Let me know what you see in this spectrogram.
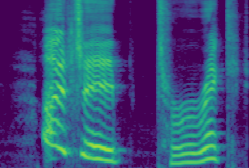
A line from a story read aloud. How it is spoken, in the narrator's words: bellowed at the sky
